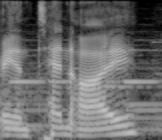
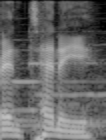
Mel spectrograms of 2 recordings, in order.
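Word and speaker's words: antennae: Antenna for singular and for the plural either antenni. If you want to honor the Latin root or antenny to be more in line with anglicized pronunciation.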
